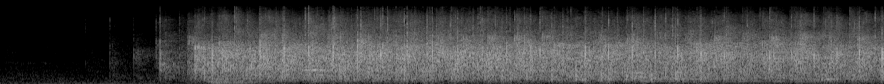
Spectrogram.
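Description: Audience applause: a near-silent pause, then a few scattered claps about a second in that grow into full, steady clapping.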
